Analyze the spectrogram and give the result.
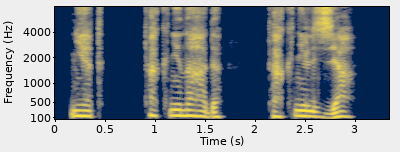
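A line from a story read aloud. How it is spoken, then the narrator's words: Fast frightened whisper. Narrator (Russian): Юлия, точно в испуге, горячо и быстро шептала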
